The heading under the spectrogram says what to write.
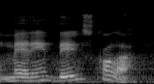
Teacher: cai a primeira vogal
